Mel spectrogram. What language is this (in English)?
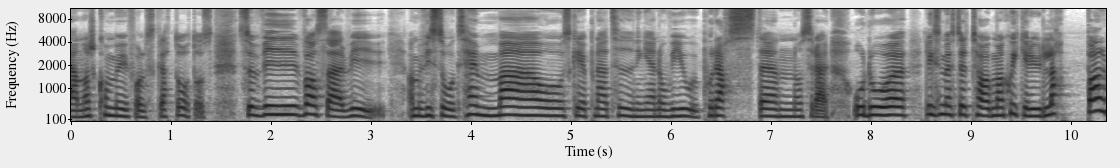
Swedish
